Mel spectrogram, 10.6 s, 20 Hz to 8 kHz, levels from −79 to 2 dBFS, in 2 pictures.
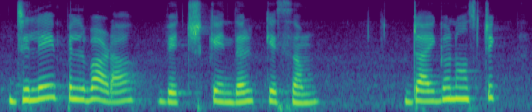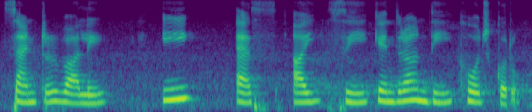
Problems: background sounds at intervals, background conversations at intervals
